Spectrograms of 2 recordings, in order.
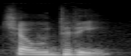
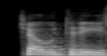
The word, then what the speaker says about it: Chaudhuri: नाम था हीरालाल चौधरी, चौधरी नहीं चौधरी, क्योंकि उनकी स्पेलिंग से आप उसका प्रोनाउंस करेंगे, it's Hiralal चौधरी, CHAUDHURI चौधरी, इट्स नॉट ARY या OURY जो वो चौधरी लोग लगाते हैं, ये चौधरी है, हीरालाल चौधरी।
